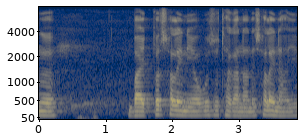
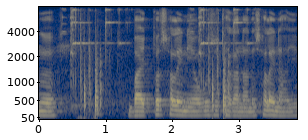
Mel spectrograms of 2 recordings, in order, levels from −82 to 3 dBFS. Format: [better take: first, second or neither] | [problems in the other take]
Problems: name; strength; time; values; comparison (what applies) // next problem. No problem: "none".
first | background sound (Shatter); 1 dB below the speech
